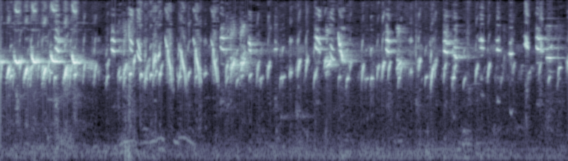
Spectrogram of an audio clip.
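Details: European goldfinches, caged, in a group chirping session of mating and readiness calls used to stimulate silent males into song: dense, fast liquid twittering and tinkling notes, high-pitched and continuous, with a short dip near one second before resuming.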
